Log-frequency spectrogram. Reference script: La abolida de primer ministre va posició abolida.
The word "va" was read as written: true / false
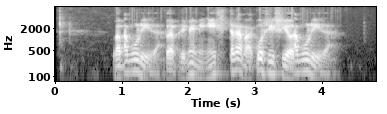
true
